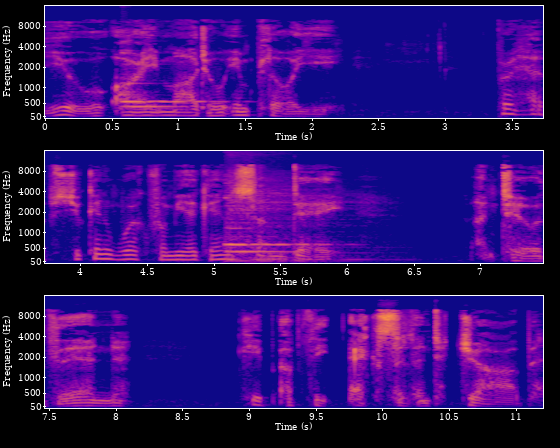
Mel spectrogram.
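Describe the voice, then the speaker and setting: Over background music, a man uses a put-on character voice pitched very deep and low, moving at a fairly slow pace with long, frequent pauses. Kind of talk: game voice acting. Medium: video game. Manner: formal, measured.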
